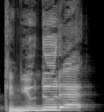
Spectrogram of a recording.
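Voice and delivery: high, mimicked challenge; imitating Italian customer. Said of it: "how many times has she heard".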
